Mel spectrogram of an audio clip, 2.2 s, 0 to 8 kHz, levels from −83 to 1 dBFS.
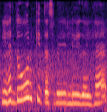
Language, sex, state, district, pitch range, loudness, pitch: Hindi, female, Haryana, Rohtak, 245-320 Hz, -14 LUFS, 265 Hz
